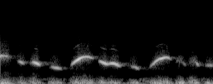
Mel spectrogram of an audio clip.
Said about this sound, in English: It like knew the, you could whistle.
